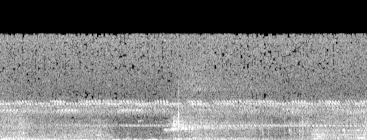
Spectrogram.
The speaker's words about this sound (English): listening to a group of sleeping elephants in Kenya,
